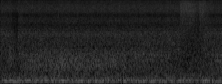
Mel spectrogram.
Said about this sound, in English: I can just spray it with the red nozzle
